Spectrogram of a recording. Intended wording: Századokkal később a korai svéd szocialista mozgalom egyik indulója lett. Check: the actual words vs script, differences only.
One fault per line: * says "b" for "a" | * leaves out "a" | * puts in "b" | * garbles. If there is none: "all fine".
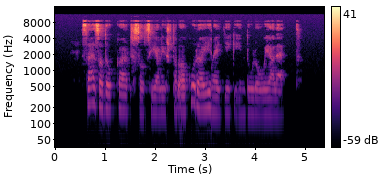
* says "szocialista" for "később"
* leaves out "svéd szocialista mozgalom"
